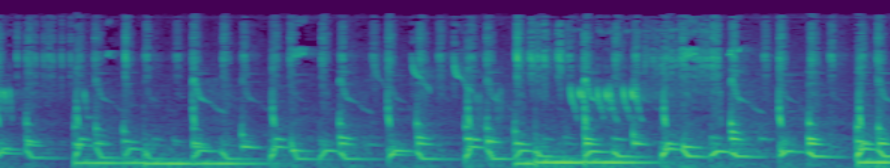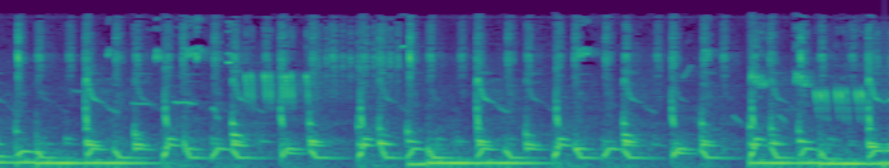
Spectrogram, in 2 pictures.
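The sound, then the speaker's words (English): A nightingale sings continuously in a rich, varied stream of whistles, trills and rapid clicking notes, loud and unbroken, with a steady low hum underneath and no voices. “But for now, it's goodbye from me and that nightingale.”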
